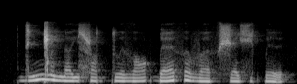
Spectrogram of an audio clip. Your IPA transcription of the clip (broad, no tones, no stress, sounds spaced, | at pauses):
d i ŋ͡ǁ ə n ɜ j ɬ ɔ d tʷ ɪ ð ɔ ɡ͡b ɛ θ ə β ɜ θ ʃ ɛ ç ɪ k͡p ɪ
